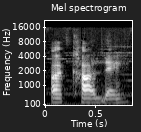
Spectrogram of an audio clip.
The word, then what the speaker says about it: Akane: And Akane is pronounced Akane. Akane.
